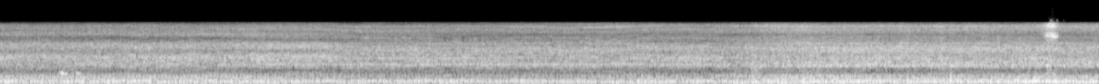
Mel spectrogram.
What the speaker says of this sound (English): Poor Nate, he's got the weaker mower.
